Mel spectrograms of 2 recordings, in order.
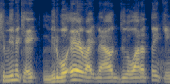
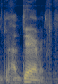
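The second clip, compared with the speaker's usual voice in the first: ordinary talk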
